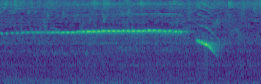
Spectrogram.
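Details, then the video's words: Vigorous singing from a common iora (sirtu or cipoh): a sustained level whistle lasting over a second, followed by a loud, quick descending slur. "burung sirtu/cipoh gacor variasi"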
